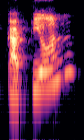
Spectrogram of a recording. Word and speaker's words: catión: Es catión y anión, con acento en la Sí, O. Acá no está, pero lleva acento, ¿sí?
